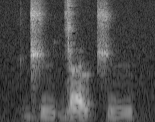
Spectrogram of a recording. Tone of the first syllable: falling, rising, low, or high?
low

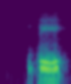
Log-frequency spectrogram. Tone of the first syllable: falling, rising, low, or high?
rising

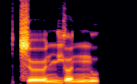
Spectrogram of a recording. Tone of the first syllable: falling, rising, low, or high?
rising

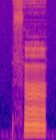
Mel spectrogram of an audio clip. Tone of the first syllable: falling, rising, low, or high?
low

